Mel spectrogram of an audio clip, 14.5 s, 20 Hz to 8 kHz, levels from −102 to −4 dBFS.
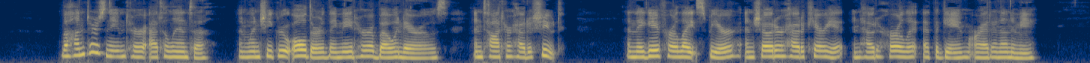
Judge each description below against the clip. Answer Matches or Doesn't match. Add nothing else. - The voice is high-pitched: Matches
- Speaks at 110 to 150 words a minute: Doesn't match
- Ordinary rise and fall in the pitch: Doesn't match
